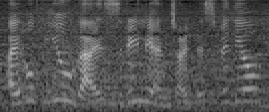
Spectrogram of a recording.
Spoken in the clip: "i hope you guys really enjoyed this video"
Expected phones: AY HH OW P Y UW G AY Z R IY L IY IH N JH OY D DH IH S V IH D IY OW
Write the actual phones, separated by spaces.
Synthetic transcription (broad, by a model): AY HH OW P Y UW G AY Z R IY L IY IH N JH OY D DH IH S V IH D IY OW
